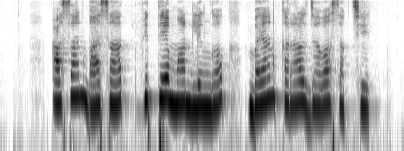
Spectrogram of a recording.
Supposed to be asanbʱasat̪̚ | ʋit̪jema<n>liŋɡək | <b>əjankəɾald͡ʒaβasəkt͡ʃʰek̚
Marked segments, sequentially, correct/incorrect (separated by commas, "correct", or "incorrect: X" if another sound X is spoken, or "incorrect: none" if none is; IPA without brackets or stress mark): correct, correct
